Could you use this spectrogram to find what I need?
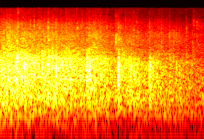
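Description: A church audience claps hands in praise during a Sunday sermon, a soft, steady spread of applause with a few sharper claps standing out as it slowly fades.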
